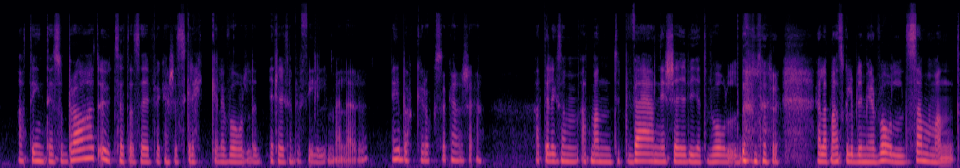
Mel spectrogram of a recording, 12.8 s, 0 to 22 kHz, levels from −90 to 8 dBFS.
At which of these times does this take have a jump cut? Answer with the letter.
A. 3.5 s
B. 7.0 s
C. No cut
A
